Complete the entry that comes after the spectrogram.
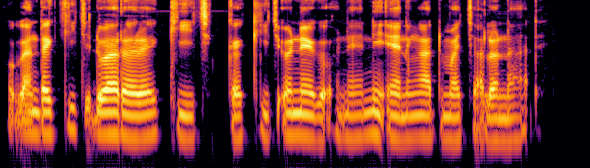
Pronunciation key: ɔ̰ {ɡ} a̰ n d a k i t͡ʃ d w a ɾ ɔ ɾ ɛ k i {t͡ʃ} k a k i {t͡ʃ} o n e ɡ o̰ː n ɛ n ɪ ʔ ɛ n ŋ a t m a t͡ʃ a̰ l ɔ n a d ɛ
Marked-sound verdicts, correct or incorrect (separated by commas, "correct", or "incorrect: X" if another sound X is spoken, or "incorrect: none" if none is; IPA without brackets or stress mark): correct, correct, correct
